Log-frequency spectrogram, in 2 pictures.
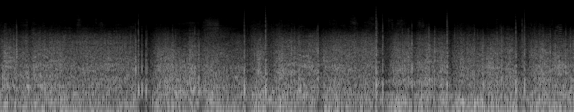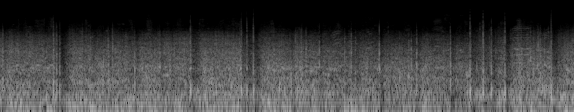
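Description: Fireworks display: aerial shells bursting in a dense, continuous barrage, the booms and crackles following one another with no gaps.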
